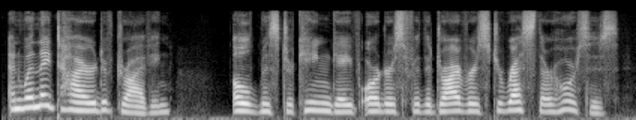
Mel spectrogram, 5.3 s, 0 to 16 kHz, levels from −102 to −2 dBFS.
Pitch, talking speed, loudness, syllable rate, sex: 195 Hz, 205 wpm, -19 LUFS, 5.0 syllables/s, female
